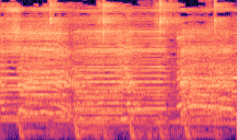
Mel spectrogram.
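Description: Polish soldiers' song performed by a mixed group of voices singing together, with accordion, clarinet and double bass. A steady bass pulse comes about three times a second.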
